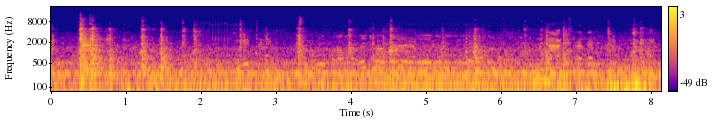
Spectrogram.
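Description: Truck-mounted borewell drilling rig's engine running steadily, with several sharp clanks of drill pipe being handled at the rig, the loudest about half a second in.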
